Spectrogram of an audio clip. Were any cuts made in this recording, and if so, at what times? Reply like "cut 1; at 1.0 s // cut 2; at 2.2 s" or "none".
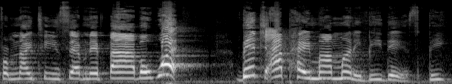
none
